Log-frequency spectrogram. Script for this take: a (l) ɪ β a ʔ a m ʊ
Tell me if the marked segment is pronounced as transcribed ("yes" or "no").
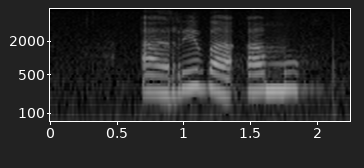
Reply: no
